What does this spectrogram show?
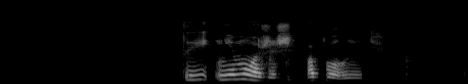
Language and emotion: Russian, neutral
